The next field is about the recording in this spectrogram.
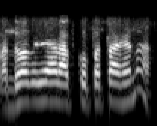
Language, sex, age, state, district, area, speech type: Hindi, male, 18-30, Uttar Pradesh, Jaunpur, urban, conversation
